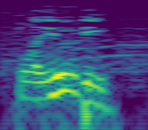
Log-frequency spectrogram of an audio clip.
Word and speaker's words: Fleury: I mention that because Jose Flaherty, the last name is F-L-E-U-R-Y, but it is pronounced Flaherty, as if with a D.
